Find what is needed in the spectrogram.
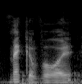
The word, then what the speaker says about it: McAvoy: Das sagt er in Richtung Xavier und also James McAvoy, wie wird es ausgesprochen? – McAvoy.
